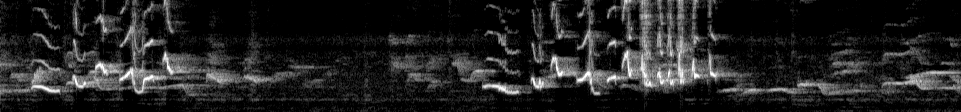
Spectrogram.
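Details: Oriental magpie-robin singing an aggressive "shooting" song that unloads its repertoire: two loud rapid bursts of jumbled, high, twisting notes, joined by quieter whistles and ending in soft sliding phrases.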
